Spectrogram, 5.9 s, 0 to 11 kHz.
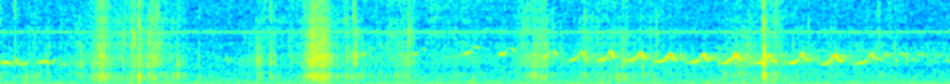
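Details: Woodlark singing in early summer on fallow land in southern Alentejo, Portugal, about 20 metres away: a short series of repeated whistled notes mid-clip, with scattered clicks and rustles.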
